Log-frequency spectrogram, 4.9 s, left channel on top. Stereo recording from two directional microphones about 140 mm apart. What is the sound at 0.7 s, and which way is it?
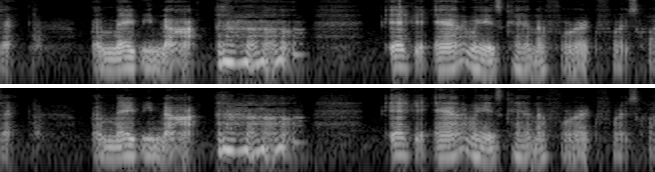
Speech, 15° left (ahead or behind).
